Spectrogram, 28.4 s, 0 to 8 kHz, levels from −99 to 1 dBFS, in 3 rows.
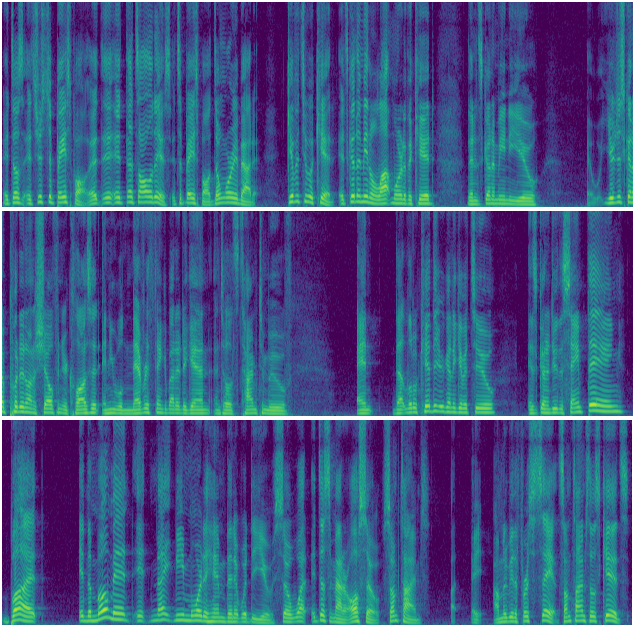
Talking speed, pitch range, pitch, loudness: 255 wpm, 135-190 Hz, 160 Hz, -22 LUFS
